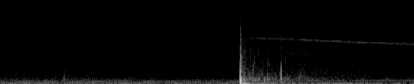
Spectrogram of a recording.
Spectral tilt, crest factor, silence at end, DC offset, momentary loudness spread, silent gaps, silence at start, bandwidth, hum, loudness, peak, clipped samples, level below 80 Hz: -9.5 dB/octave; 34 dB; 0 s; under 0.1%; 29 LU; none; 0 s; 6.6 kHz; none; -31 LUFS; 0 dBFS; under 0.1%; -42 dBFS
